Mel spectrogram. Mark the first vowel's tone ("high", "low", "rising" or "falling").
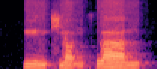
falling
